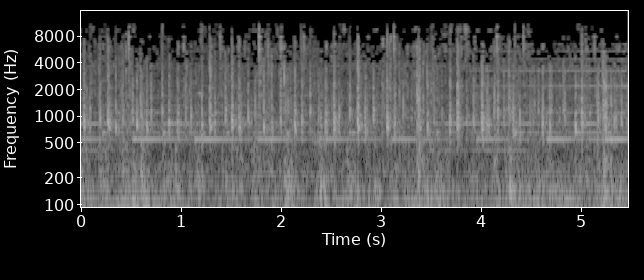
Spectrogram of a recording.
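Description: Hooves of horses pulling a carriage clip-clop in a rapid, steady run of many hoof strikes. The sound is fairly faint and continuous, with no voices.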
